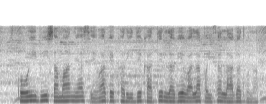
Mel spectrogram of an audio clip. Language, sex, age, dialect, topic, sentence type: Bhojpuri, male, 18-24, Western, banking, statement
